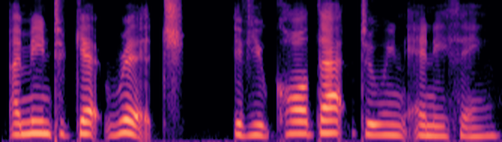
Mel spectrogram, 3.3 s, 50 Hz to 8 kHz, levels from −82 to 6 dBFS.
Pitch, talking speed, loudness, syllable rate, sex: 220 Hz, 195 wpm, -18 LUFS, 4.6 syllables/s, female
